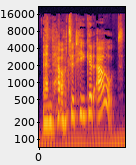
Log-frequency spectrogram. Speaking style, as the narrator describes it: I laughed

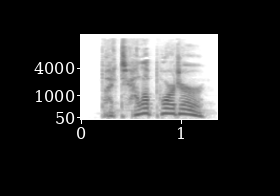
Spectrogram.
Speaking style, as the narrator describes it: Margot cried

